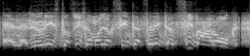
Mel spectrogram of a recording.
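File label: tank damaged, mood med, Hungarian; War Thunder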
